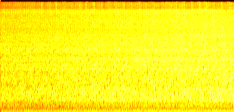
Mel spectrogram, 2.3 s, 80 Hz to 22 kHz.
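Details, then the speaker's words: Honda Civic Type R EP3 with Honda-fitted exhaust and DC Sports 4-1 manifold, engine started: steady, even idle with a low smooth hum and no ticking or knocking, unlike dropping cams; idling cleanly. "so as you can hear there's no like ticking or anything just smooth it's actually weird hearing it without having the dropping cams like my"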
